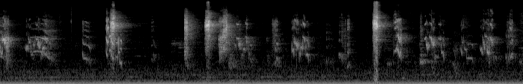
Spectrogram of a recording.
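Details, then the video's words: Pet Indian ringneck parrot, green form, murmuring while napping: irregular high squeaky chirps mixed with a few sharper squawks and one abrupt click, with quiet gaps between bursts. "Indian Ringneck Parrot Making Different Sounds While Napping"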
